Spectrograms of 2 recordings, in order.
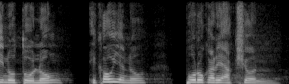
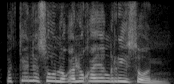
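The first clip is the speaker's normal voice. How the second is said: prying; 4 semitones higher, 6 dB quieter than usual. Retold or imitated. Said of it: "yung iba naman".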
